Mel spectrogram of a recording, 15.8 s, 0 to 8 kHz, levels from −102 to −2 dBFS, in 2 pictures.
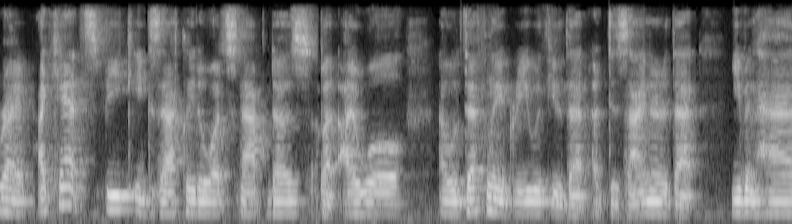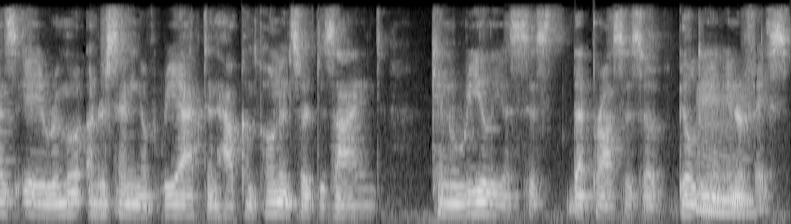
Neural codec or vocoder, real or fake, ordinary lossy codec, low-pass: none; real; AAC, 32 kbps; 7.2 kHz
